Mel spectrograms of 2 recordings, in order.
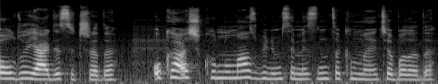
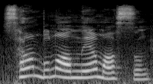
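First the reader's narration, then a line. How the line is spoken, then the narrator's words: Shouting with spite. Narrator (Turkish): diye hınçla bağırdı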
